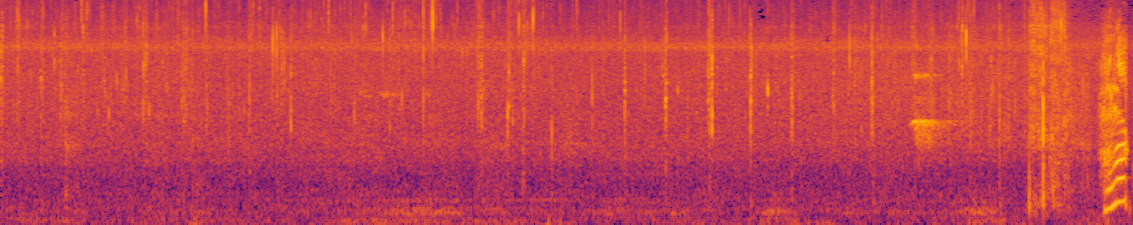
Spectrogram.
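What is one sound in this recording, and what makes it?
Lighter fluid squirts onto charcoal in a grill.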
